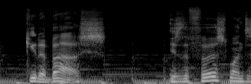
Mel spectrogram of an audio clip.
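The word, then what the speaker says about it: Kiribati: Do you know that Kiraabati, pronounced Kiraabas, is the first one to celebrate New Year's?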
